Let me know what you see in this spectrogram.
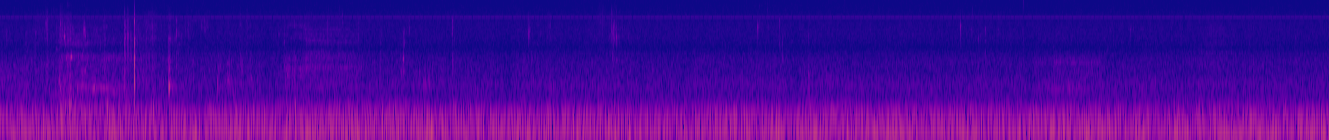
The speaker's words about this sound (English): All right. Got to get my little sip of water here.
